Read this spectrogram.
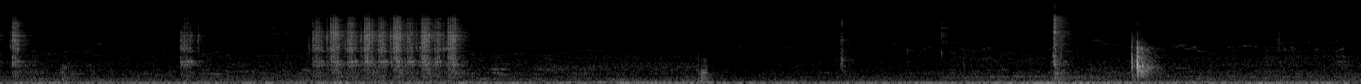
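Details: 110cc motorcycle kickstarter: short burst of rapid dry clicking as the lever swings, a ratchet noise; fixed by rotating the kickstart shaft slightly forward, holding it by hand and reassembling.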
